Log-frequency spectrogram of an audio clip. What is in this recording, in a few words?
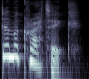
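"democratic", British English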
